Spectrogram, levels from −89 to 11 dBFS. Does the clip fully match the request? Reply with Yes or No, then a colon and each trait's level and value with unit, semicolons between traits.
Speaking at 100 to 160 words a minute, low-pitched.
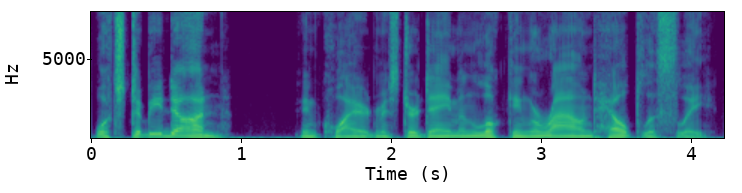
Yes: average, 140 wpm; low, 100 Hz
